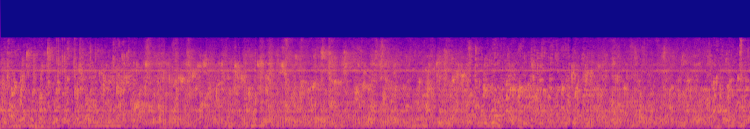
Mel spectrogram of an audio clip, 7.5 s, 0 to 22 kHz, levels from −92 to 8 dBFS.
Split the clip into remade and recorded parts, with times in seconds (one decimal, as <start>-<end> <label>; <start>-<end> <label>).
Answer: 0.0-1.4 recorded; 1.4-4.7 remade; 4.7-5.9 recorded; 5.9-7.1 remade; 7.1-7.5 recorded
